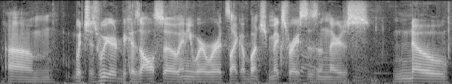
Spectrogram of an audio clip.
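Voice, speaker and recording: Streaming a game, this young Southern American chats in a rambling way, restarting often and leaning on fillers, his accent mixing Southern and Northern traits. The voice is deep and steady, moving at a moderate pace over a noisy background.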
